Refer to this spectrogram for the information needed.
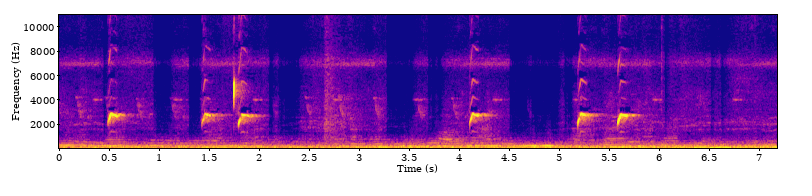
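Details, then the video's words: Naturally paired tame prinia delivering bright, short upturned chirps scattered across the recording, some doubled in quick succession. Moderate background hiss and low rumble. "prenjak lumut jodohan alam"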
